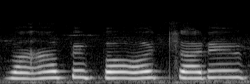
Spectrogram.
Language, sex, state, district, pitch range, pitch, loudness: Hindi, male, Bihar, Patna, 285-310 Hz, 300 Hz, -15 LUFS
